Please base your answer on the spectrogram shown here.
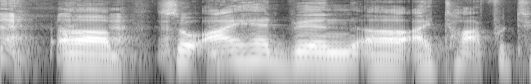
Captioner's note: laughs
